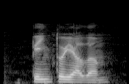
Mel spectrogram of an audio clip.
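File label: "пиньтуялӧм", Komi, male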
